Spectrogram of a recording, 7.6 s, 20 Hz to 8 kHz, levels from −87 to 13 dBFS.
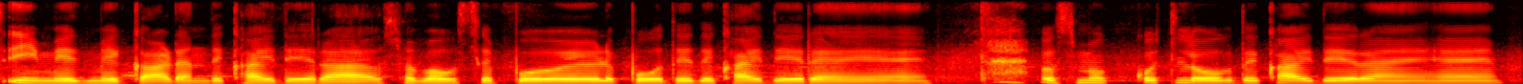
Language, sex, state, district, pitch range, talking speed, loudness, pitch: Hindi, female, Bihar, Madhepura, 185-200 Hz, 190 wpm, -16 LUFS, 190 Hz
